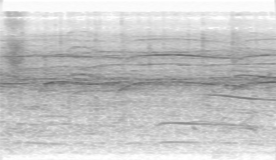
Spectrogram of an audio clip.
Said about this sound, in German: Und warum jetzt hier so viel gepfiffen wird, ist mir unklar. Da kann ich vielleicht kurz helfen. Das liegt natürlich daran, dass man hier in Darmstadt natürlich auf Frankfurter Größen natürlich nicht ganz Nummer. So viel Bock hat.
